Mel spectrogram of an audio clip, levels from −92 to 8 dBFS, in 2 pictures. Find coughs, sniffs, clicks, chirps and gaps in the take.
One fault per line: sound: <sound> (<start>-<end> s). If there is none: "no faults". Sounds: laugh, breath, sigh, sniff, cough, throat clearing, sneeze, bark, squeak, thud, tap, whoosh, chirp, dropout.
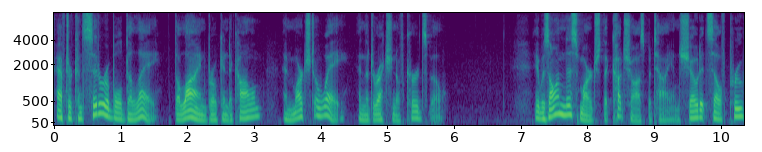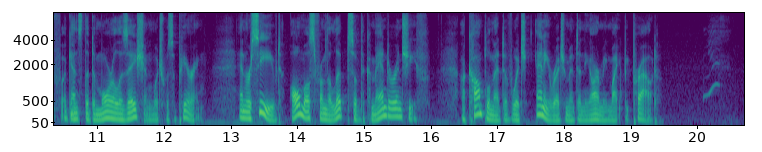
sound: breath (20.1-20.6 s)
